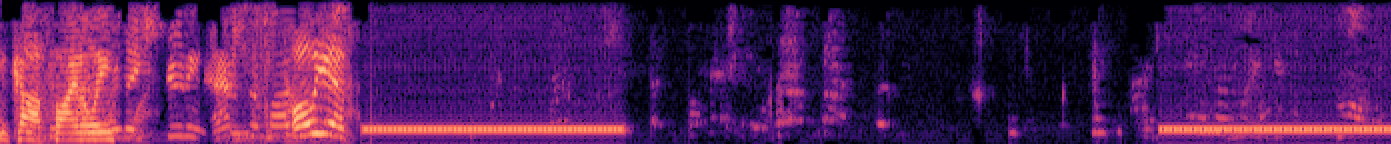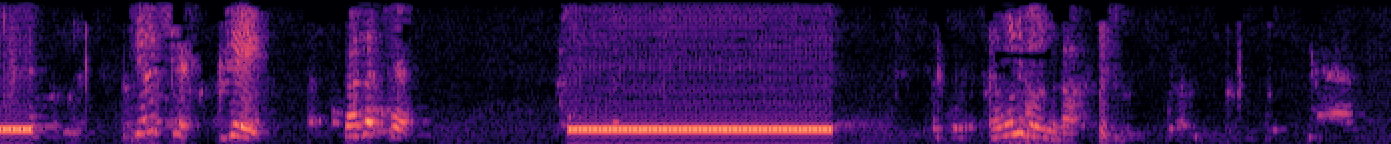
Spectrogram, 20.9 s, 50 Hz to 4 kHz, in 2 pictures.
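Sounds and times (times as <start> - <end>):
speech: 0.0 - 2.9
telephone ringback tone on an unanswered 911 call: 2.7 - 4.7, 8.7 - 10.7, 14.7 - 16.7.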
